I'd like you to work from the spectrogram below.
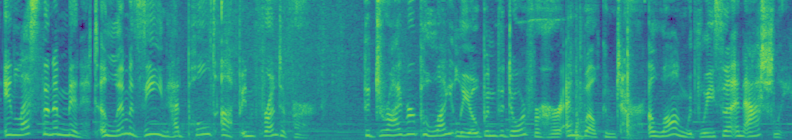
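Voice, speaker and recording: A woman's voice: high voice, lively intonation, fairly quick. A woman reading scripted, dramatic narration for a serialized romance audio story. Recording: music under the voice.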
